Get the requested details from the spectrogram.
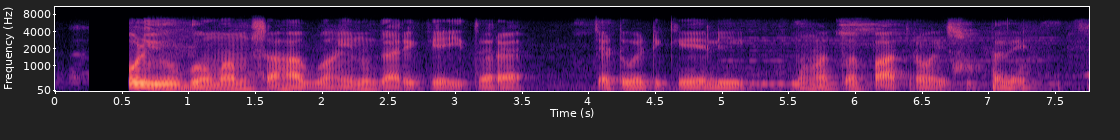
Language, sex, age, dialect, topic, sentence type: Kannada, male, 18-24, Mysore Kannada, agriculture, statement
